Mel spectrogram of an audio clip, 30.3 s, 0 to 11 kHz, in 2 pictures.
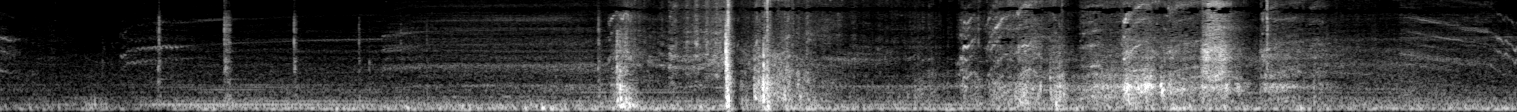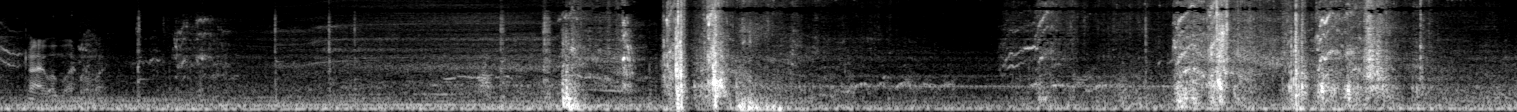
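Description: Traxxas Revo 2.0 RC truck running on the street, its motor whining up in pitch as it accelerates, with several louder stretches as it speeds past on the pavement.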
